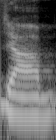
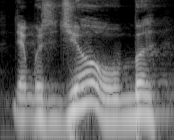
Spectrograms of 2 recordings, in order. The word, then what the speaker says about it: Job: It was Job, and I called it Job.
